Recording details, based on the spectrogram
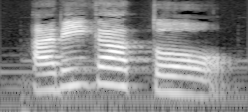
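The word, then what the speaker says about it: ありがとう: And thank you is arigatou, arigatou. That's to and u at the end, but because of o, u sound, we pronounce like long o sound.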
